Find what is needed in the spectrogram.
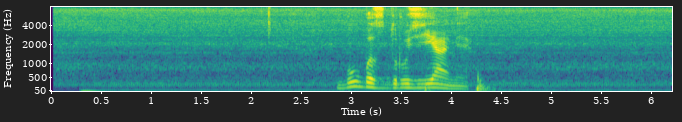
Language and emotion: Russian, neutral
